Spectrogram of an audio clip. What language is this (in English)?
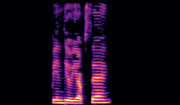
Cantonese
